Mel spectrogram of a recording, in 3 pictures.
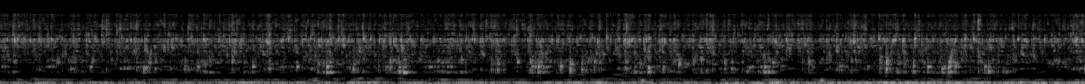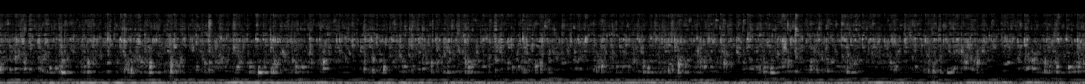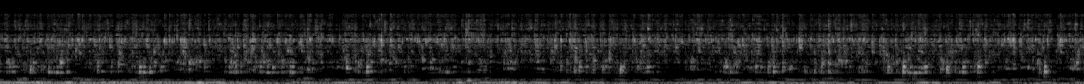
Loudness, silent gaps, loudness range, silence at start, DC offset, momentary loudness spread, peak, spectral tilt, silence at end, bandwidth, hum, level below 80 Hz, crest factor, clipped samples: -34 LUFS; none; 2 LU; 0 s; under 0.1%; 5 LU; -10 dBFS; -1.5 dB/octave; 0 s; 11.5 kHz; none; -42 dBFS; 26 dB; under 0.1%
